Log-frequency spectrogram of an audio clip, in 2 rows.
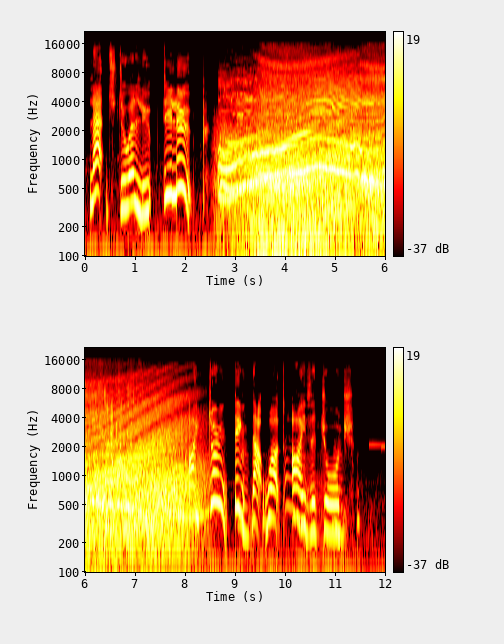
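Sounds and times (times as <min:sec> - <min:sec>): cartoon aeroplane engine: 0:02.6 - 0:08.5
rushing air: 0:02.6 - 0:08.5
wavering cry sliding down: 0:02.6 - 0:08.5.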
